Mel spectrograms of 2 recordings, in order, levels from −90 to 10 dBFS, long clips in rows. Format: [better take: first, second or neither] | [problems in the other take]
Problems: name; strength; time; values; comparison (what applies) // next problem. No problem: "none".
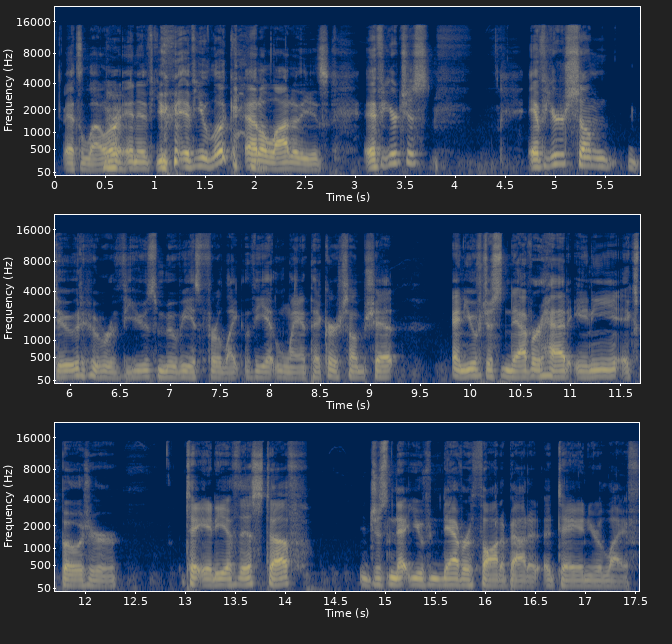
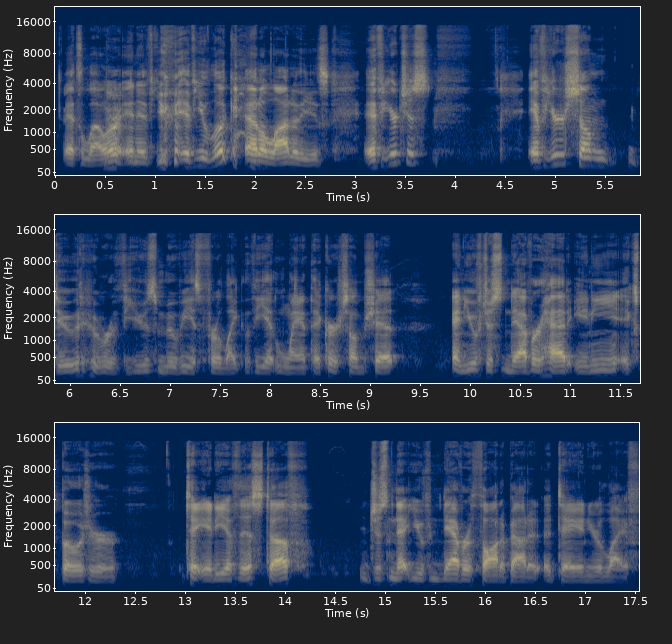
first | thin; very; fading below 450 Hz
